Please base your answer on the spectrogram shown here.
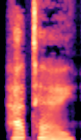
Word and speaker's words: hatte: Keep the double T crisp. Hatte, hattest, hatten. Say it with me. Your tongue is the drummer, short, tidy beats.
